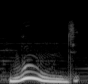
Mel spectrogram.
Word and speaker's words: wound: Your lips shouldn't touch each other. Wild. While wound wound wound verb to wound is to injure someone or something by cutting or breaking the skin.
